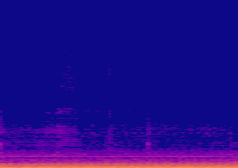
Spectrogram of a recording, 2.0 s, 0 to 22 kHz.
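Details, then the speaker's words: BMW X5 E53 3.0d diesel, after replacing long-neglected main fuel filter that caused lumpy idle: deep, even rumble at idle with no hunting or misses; normal idle, lumpiness gone. "engine pool's lovely so it did pull lovely anyway it was just the idol i wanted to eliminate not eliminating i don't need it to idle um lumpiness and it's done it so far"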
